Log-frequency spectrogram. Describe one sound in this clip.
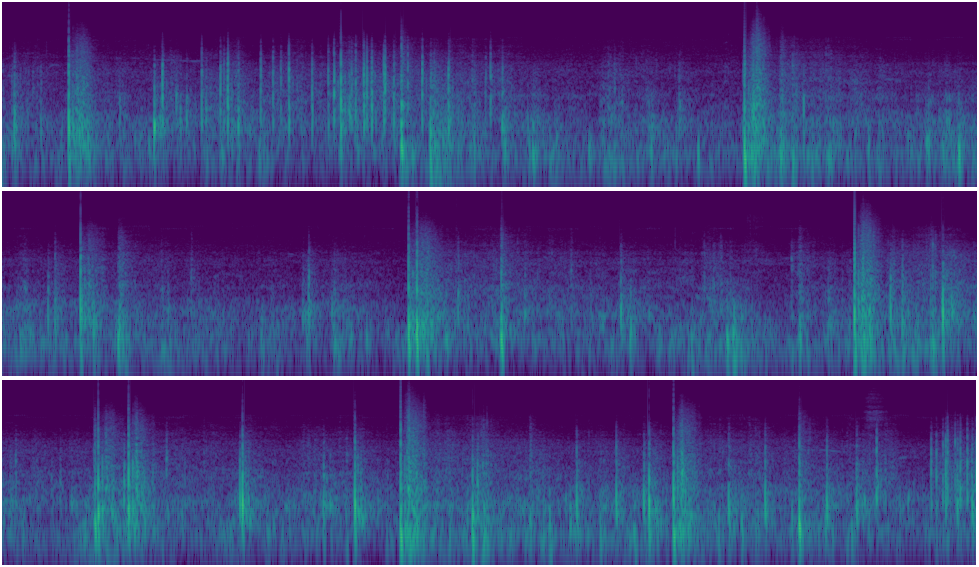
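Fireworks boom and crackle in the distance, with echoing bangs.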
